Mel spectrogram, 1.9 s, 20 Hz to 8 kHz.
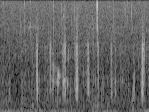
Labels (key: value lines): label: biophony, grazing
recorder: SoundTrap 300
